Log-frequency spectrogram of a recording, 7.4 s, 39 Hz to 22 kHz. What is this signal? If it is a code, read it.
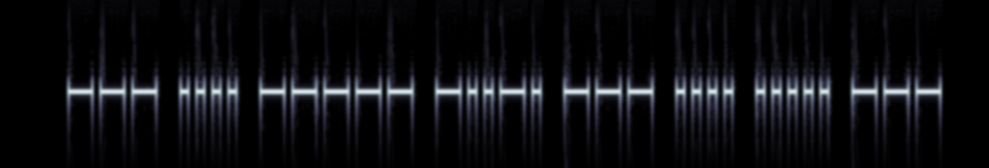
Morse code, heard as a keyed tone, about 20 wpm, 700 Hz. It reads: OH0/OH5O
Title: Difficult Call Signs 20wpm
